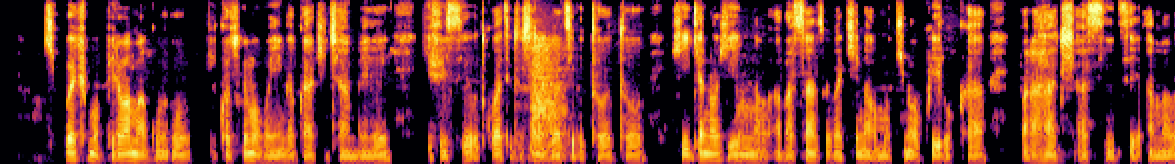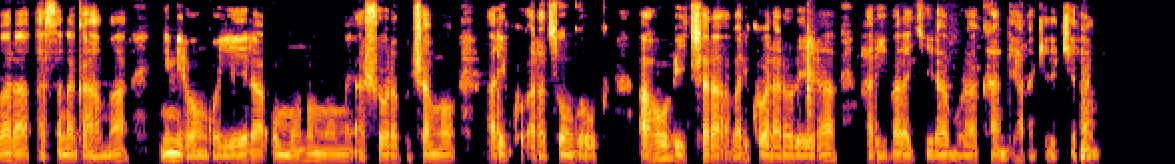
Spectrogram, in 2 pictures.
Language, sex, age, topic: Rundi, male, 25-35, education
